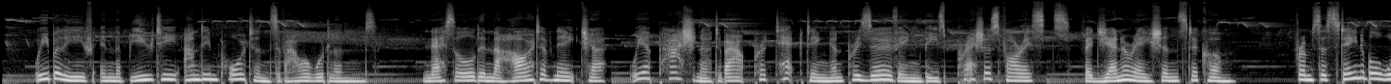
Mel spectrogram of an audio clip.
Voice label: Corporate Northern, Northern, Lancashire, RP, Relatable, Warm, Trustworthy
